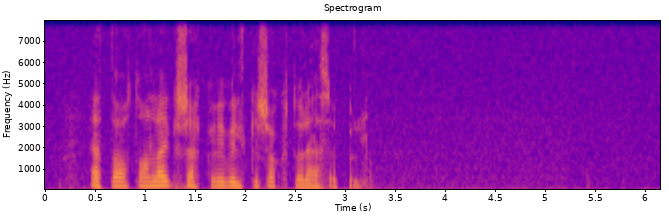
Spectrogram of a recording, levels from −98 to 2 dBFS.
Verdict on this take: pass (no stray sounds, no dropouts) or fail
pass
